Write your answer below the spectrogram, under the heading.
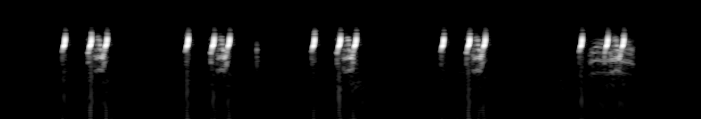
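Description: A quail gives a clipped, liquid three-note call, repeated five times about once a second, against a silent background.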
